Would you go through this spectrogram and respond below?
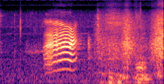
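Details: A grumpy, angry pet cat lets out one clear, strained meow of about a third of a second that wavers slightly in pitch, followed by a woman's soft speech.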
